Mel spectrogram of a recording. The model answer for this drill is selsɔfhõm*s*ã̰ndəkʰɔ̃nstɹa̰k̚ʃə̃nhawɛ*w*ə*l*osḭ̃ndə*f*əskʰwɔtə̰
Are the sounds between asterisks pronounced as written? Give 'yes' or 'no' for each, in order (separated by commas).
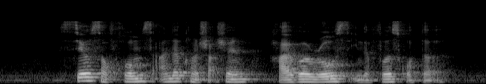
yes, no, no, yes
